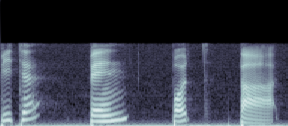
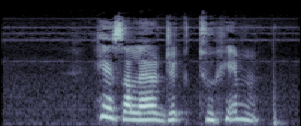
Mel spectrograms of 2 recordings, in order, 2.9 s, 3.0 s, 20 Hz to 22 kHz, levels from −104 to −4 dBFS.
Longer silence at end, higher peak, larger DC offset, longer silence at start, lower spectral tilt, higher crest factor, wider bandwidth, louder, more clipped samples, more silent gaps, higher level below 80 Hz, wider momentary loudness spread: second, 0 s vs 0.25 s; first, 0 dBFS vs -6 dBFS; first, 7% vs under 0.1%; second, 0 s vs 0.95 s; first, -6.5 dB/octave vs -2.5 dB/octave; about the same, 20 dB vs 20 dB; second, 5.4 kHz vs 13.5 kHz; first, -18 LUFS vs -24 LUFS; neither; neither; first, -30 dBFS vs -72 dBFS; second, 10 LU vs 13 LU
